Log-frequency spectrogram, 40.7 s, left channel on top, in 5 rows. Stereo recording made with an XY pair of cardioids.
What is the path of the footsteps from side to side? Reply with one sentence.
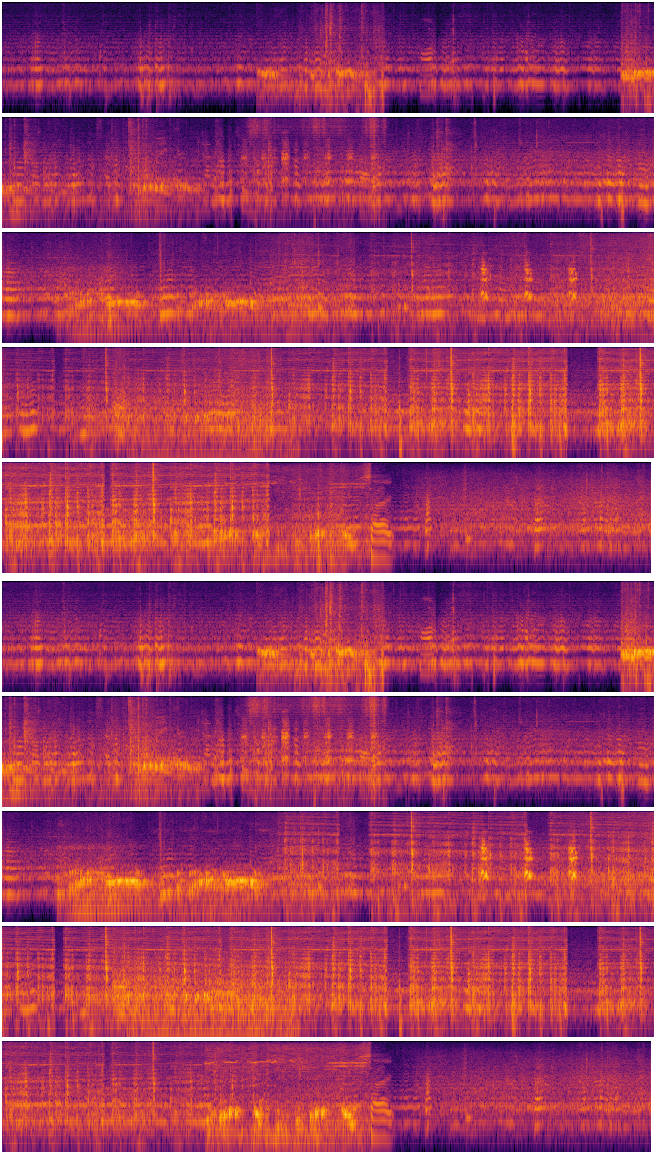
In this clip you hear the footsteps go from the right side to the left.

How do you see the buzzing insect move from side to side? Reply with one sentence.
In this clip you hear the buzzing insect go from the right side to the left.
